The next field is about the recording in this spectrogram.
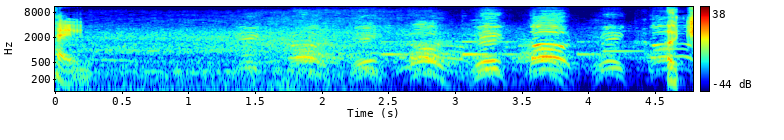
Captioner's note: chanting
